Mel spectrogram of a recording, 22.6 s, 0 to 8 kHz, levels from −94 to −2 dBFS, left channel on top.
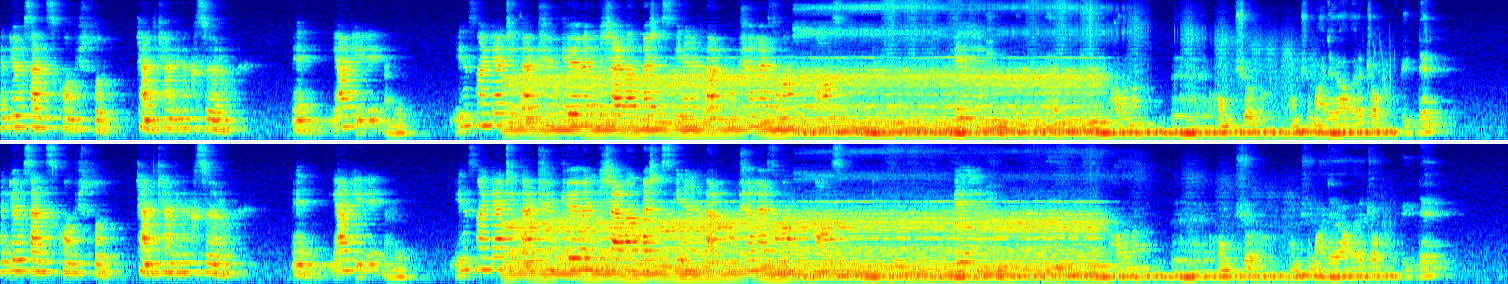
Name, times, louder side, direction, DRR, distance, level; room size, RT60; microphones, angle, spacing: voice 1, 0.0-1.6 2.1-3.4 4.4-5.7 6.8-12.7 14.3-14.9, right 1 dB, 30° right, -4 dB, 3.2 m, -25 dB
voice 2, 5.7-6.1 7.7-7.9 12.9-13.6 14.8-17.2 17.6-19.0 19.3-21.5, left 1 dB, 65° left, 0 dB, 1.4 m, -32 dB
sound 1, 7.5-16.5, equal, 80° right, 3.1 m, -25 dB
sound 2, 11.9-21.0, left 4 dB, 85° left, 0.6 m, -26 dB
15.5 x 8.9 x 2.4 m, 0.80 s
head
